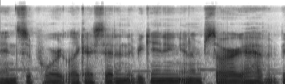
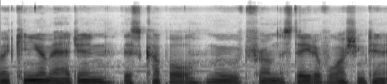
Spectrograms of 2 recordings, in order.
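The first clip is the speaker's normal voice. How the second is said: plain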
